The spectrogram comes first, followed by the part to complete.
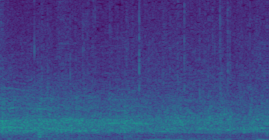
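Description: Audience applauding: a steady wash of clapping.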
